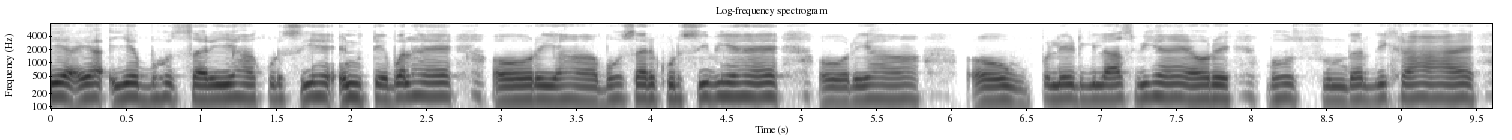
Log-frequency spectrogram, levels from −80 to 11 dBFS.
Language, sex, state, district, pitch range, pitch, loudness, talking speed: Hindi, male, Chhattisgarh, Balrampur, 150-170 Hz, 160 Hz, -20 LUFS, 200 wpm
